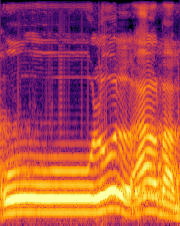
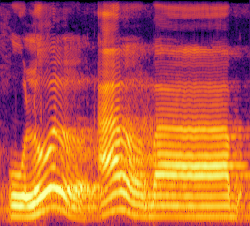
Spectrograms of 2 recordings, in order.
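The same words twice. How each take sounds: First: The vowel in 'ulul' is drawn out long. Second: The vowel in 'ulul' is kept short. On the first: The speaker calls it wrong. "jangan dibaca panjang, jangan dibaca ulul albab" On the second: The speaker calls it right. "tapi langsung ulul albab"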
